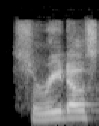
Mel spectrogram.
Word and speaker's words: Cerritos: appreciate that there we go how do you pronounce that Cerritos so he'd say that Cerritos California okay cool yeah and Hassan is one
